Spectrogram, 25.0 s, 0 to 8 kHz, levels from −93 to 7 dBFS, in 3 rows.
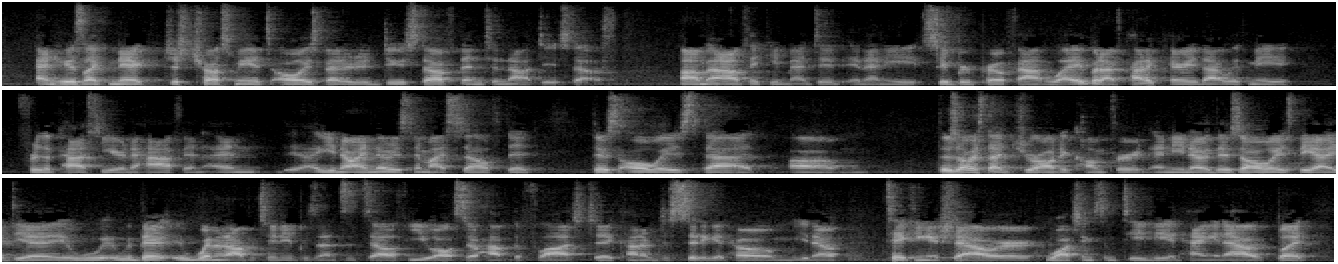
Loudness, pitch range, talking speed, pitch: -28 LUFS, 90-100 Hz, 240 wpm, 95 Hz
